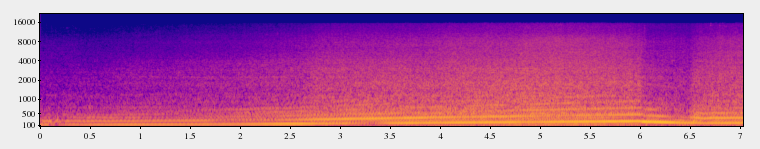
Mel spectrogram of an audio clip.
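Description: Dodge Viper SRT-10's 8.3-litre V10 accelerating, heard from inside the cabin. The engine note climbs steadily and grows louder for about six seconds, then drops at a gear change and carries on steady at lower revs.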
